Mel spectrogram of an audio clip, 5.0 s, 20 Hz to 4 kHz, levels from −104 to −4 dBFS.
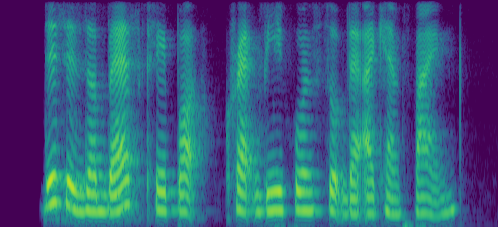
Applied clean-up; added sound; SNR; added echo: neural mask model DeepFilterNet 3.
